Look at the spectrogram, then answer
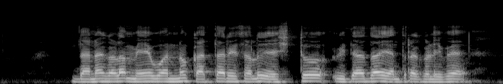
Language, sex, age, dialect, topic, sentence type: Kannada, male, 41-45, Mysore Kannada, agriculture, question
